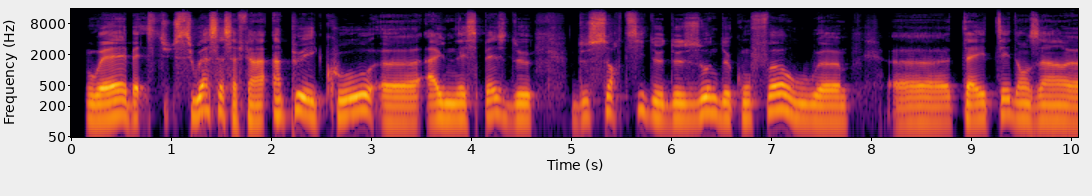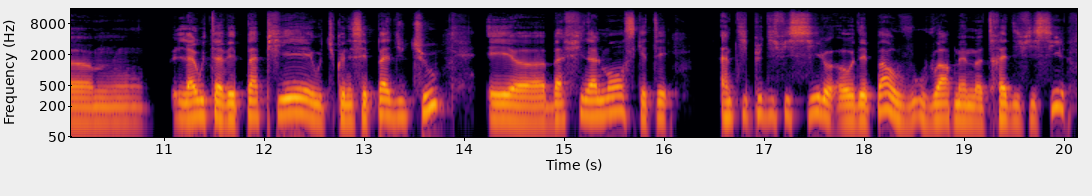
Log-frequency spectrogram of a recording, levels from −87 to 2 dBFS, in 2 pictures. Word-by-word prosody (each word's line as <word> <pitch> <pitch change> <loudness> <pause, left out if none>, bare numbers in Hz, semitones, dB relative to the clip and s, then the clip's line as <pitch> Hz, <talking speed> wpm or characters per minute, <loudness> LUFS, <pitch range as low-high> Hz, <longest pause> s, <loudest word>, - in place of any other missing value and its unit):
Ouais. 115 +4 +6
Beh, - - 0
si - - -10
tu - - -10
si - - -1
tu - - -2
vois, 160 +4 +4
ça, 155 0 +3
ça - - +2
fait 110 - -2
un 105 +1 +1
un 135 - 0
peu 150 +6 +1
écho, 135 +6 +2
heu, 100 0 +2
à 105 +1 +1
une 115 -1 +2
espèce 125 +3 -2
de 110 +1 0 0.4
de 110 +4 -7
sortie 155 +5 -2
de 125 -4 -1
de 110 +1 0
zone 140 +7 +1
de 120 -1 0
confort 155 +9 +1
où 110 -3 0
heu 100 0 +1 0.4
heu, 95 +1 -1
tu - - +1
as - - +4
été 115 +5 -2
dans 110 -3 -2
un, 105 0 0 0.3
hem 95 0 -7 0.3
là 120 +1 +2
où 130 - +1
tu 125 - -4
avais 115 0 +4
pas 125 +2 -1
pied, 135 +2 +2
où 110 -2 0
tu - - -12
connaissais 110 +1 0
pas 135 +2 +1
du 125 0 -6
tout. 165 - -1 0.5
Et 110 -1 +3
heu, 100 -1 +2
bah 110 +3 0
finalement, 135 +6 0
ce 145 - -3
qui 115 - -2
était 115 0 -4 0.5
un 120 - -1
petit 125 +1 -9
peu 140 - -6
difficile, 130 +2 -3
heu, - - 0
au 105 +1 +2
départ, 140 - +1
ou 115 - +1
v 100 +4 -7
voire 115 +2 0
même 105 -3 -1
très 110 +4 0
difficile, 110 - -5
115 Hz, 200 wpm, -22 LUFS, 105-130 Hz, 0.5 s, Ouais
